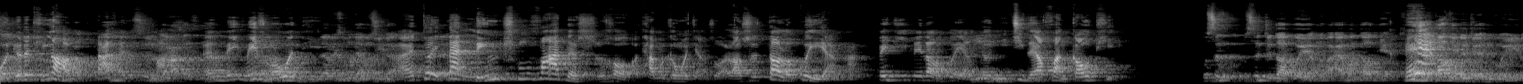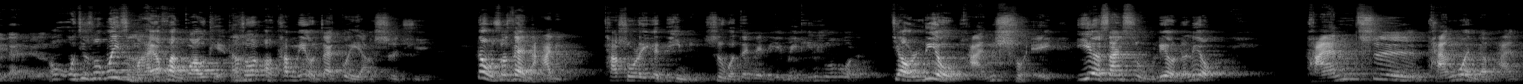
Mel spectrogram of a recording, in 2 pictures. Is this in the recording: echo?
yes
